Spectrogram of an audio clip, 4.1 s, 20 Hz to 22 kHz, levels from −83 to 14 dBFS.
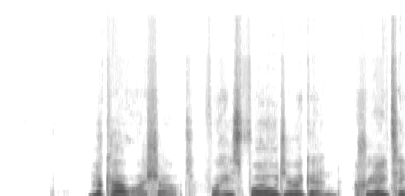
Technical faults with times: none

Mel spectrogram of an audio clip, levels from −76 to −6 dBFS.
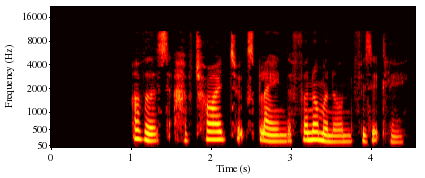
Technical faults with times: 0.00-4.55 MP3 compression

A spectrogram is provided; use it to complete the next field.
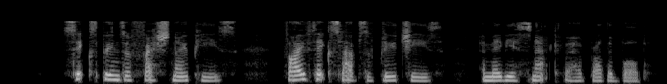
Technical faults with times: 0.00-6.68 AAC compression
4.21-6.68 channel delay (comb filtering)

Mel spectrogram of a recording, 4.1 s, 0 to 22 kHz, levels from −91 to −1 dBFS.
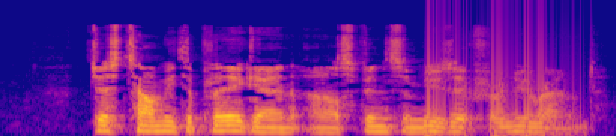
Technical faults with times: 0.00-4.11 HE-AAC compression
2.81-4.11 block size mismatch (truncated)

